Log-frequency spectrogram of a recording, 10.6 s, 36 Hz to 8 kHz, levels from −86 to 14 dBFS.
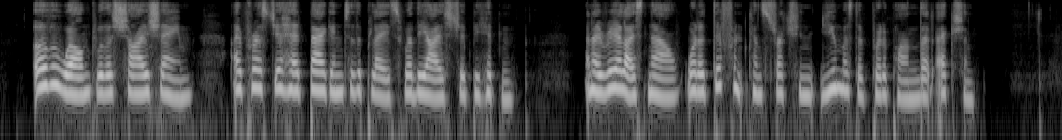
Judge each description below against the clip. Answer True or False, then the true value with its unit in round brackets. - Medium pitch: False (225 Hz)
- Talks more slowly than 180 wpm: False (190 wpm)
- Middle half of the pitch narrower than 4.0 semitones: True (2.8 semitones)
